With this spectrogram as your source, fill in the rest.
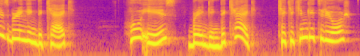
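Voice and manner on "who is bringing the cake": measured language-lesson delivery; careful teaching repeat. Shown as a demonstration. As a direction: pause after "Who is". Teacher repeats question for learners.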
